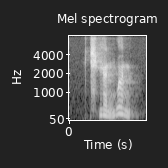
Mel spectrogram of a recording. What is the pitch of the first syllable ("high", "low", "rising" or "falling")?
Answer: low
